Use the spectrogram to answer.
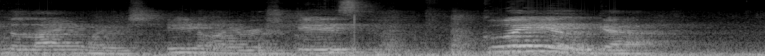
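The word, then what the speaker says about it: Gaeilge: Or the Irish language in Irish is Goya. If you want to try repeating that after me, that's probably the most important thing you'll learn today is the name of the language in Irish is goya.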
